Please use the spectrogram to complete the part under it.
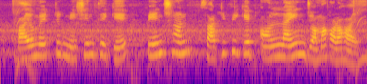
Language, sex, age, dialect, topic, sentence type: Bengali, female, 25-30, Northern/Varendri, banking, statement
